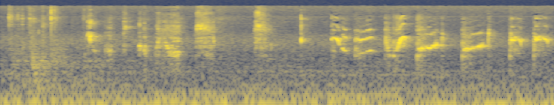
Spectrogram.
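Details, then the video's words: Pet parrotlet, a three-month-old male, talking and repeating phrases like "Silly Birdie Bird"; raspy, high syllables come first, then clearer whistled, wavering notes in a quick series toward the end. "Talking Parrotlet"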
